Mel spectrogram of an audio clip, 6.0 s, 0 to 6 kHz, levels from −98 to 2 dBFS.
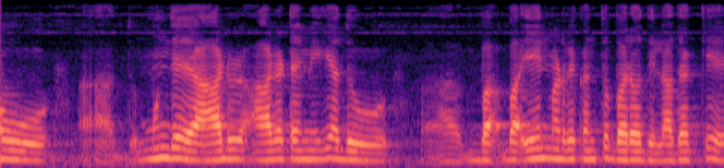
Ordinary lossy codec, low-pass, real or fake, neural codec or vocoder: none; 5.4 kHz; real; none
